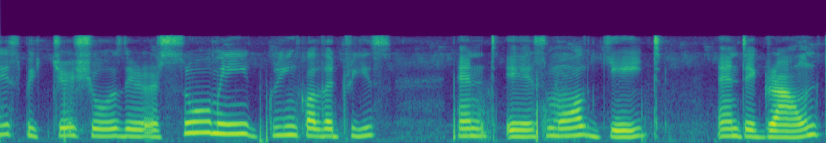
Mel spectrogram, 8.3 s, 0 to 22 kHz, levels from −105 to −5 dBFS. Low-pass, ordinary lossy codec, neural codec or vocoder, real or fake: none; none; none; real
